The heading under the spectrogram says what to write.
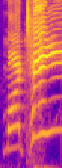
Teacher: I instead put all of the emphasis on the second syllable and called him Martine throughout the entire thing.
